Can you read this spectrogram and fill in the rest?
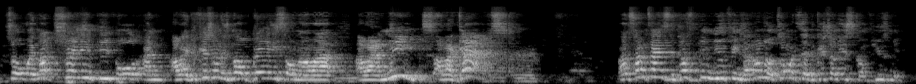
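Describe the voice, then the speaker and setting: A middle-aged Nigerian man, a native Yoruba speaker, giving a lecture. He speaks with passion, rises to near shouts and stammers on his restarts. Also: very high-pitched, moderate pace. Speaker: guest lecturer. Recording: echoey room, distant mic, faint noise.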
